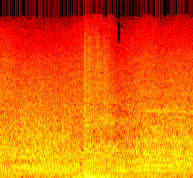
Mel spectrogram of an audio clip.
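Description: Cars bump and scrape against each other.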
